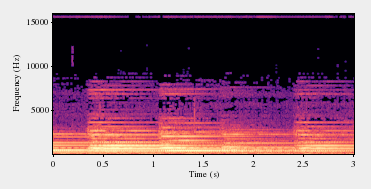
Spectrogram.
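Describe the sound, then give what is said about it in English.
A doorbell plays its preloaded chime sample while held up to a microphone: four soft, bell-like tones struck one after another, each ringing on and overlapping the next at a fairly quiet level. “Now, you're playing that from the doorbell. That is the doorbell. That's a preloaded sample that comes on the doorbell.”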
